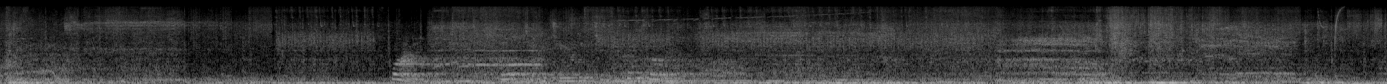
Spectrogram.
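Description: Energy guns fire rapid zapping shots.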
